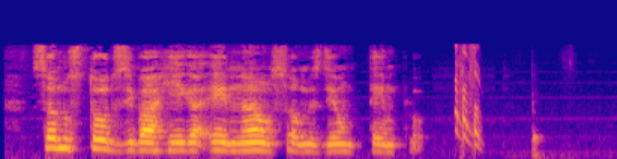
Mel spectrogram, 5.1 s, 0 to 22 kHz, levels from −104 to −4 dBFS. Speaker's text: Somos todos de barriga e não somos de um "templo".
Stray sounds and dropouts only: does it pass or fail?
fail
